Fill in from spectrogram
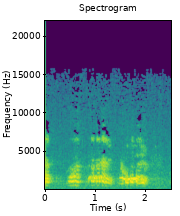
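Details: Yellow-headed amazon calling three times: rough, drawn-out, burry squawks each about half a second long, with short pauses between, against a quiet background.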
